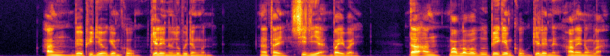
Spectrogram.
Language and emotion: Bodo, sad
